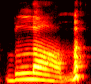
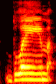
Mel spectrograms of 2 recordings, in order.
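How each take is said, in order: First: The name is said with an 'ah' vowel. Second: The name is said with an 'ay' vowel.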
